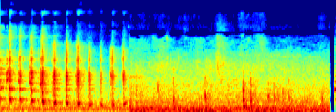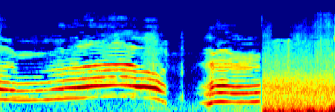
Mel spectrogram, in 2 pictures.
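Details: Domestic cat in a funny pet compilation giving a long drawn-out meow that rises and then falls over about two and a half seconds, followed after a pause by a shorter meow; rhythmic clatter and room noise come before.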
